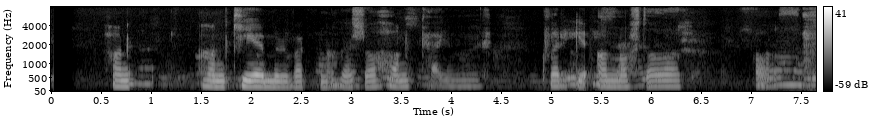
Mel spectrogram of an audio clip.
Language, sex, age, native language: Icelandic, female, 60-69, Icelandic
